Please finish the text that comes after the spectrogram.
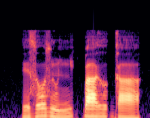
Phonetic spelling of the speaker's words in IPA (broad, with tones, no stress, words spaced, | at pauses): ɪ˨zoː˦zũ˨ɲi˦ k͡pa˦ɣʊ˦ ɡa˦˨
